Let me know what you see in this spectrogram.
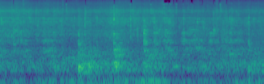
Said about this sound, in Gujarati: હવે તેમાં આપણે થોડું જીરું એડ કરીશું, થોડી હિંગ અને આપણે લસણ વાટેલું એડ કરીશું અને એને મિક્સ કરી દઈશું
